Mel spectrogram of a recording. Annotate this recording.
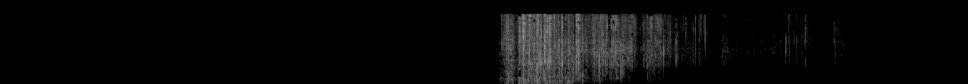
a piece of paper (lined in blue ink) is balled up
